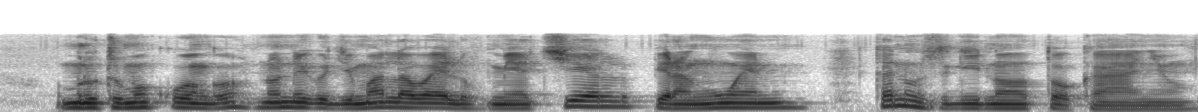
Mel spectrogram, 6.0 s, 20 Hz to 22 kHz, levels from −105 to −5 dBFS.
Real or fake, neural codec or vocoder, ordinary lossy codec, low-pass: real; none; none; 7.2 kHz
